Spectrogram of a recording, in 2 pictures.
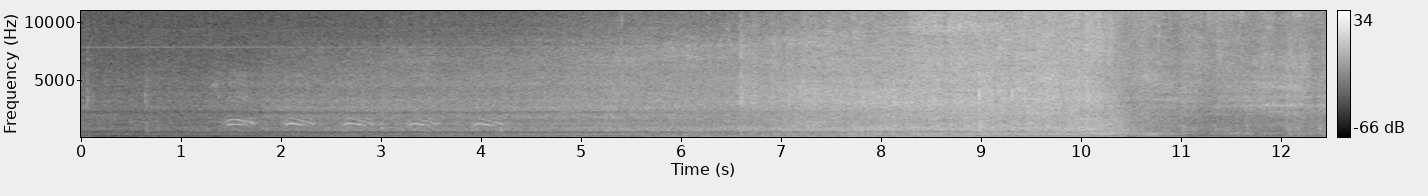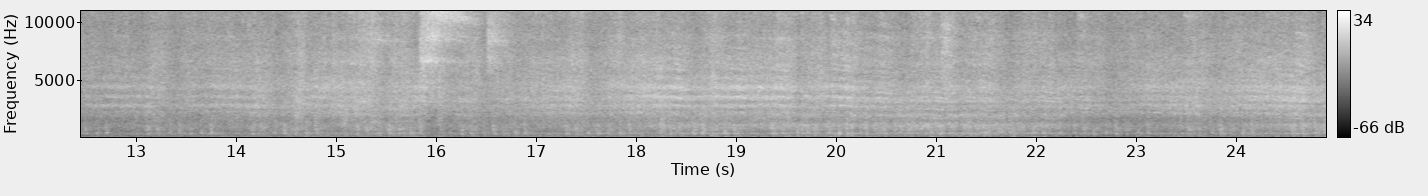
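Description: A freight train approaches and roars past close by.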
